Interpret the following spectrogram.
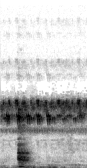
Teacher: hamzah itu huruf khalqi yang paling bawah atau pangkal daripada tenggorokan.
